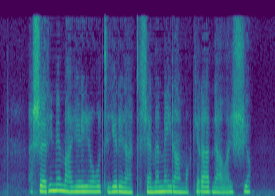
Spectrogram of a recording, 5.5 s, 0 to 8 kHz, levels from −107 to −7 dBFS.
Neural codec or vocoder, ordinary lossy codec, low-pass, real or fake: codec, 16 kHz, 1.1 kbps, Voila-Tokenizer; none; none; fake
